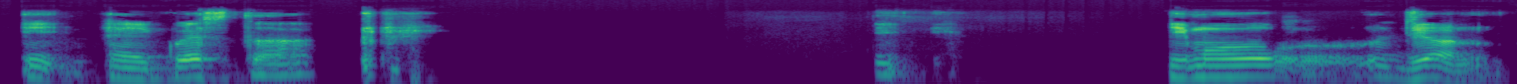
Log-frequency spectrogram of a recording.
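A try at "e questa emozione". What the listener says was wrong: ই না, এটা হবে এ, এমো, এমো জান্নাজ, এমো সিওনে, আবার এখানে লাস্টে সিওনে আছে, তো সিওনে থাকলে লাস্টে জ্যাটের উচ্চারণ কি হবে, জ্বর উচ্চারণ করবে, এমো সিওনে।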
